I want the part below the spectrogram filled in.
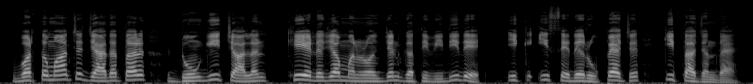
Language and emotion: Dogri, neutral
